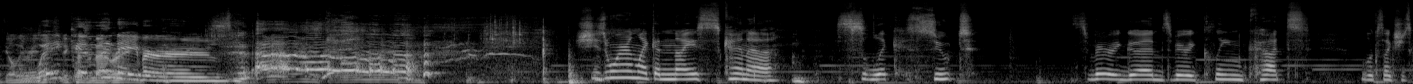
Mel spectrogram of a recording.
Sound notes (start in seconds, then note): 2.5 cheers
